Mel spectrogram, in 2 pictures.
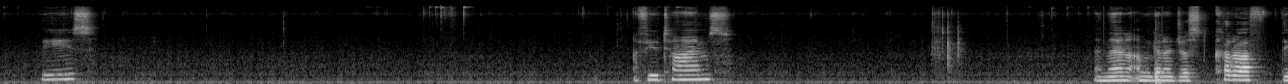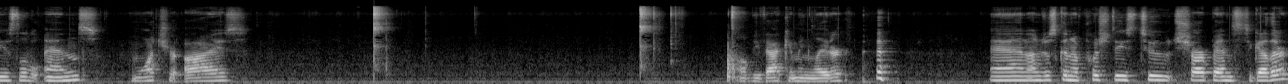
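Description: Small metal pliers click and snip softly.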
